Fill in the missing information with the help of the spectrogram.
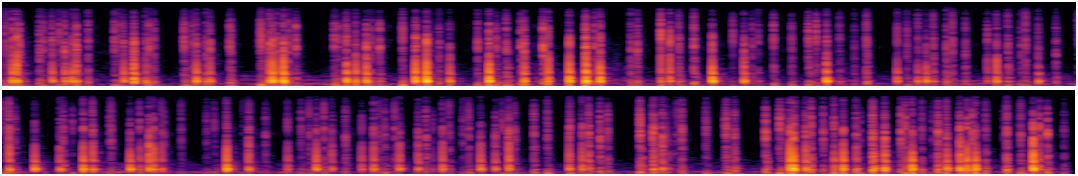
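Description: Long nails tap and scratch the front cover of a blue hardcover book with a glossy jacket, held upright. A fast, continuous stream of sharp, dry clicks and scratches runs throughout, each hit dying away almost instantly.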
